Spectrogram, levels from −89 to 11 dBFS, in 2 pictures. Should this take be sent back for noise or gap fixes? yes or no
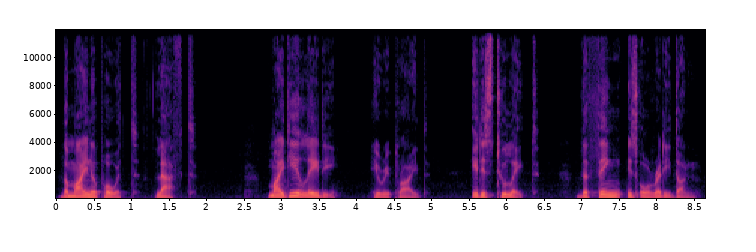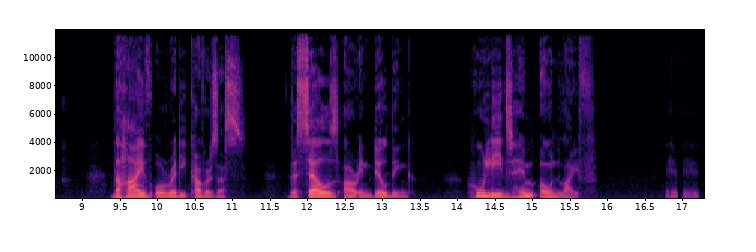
yes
